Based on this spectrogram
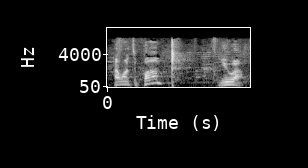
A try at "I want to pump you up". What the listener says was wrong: No. You want to pump you up like that. You put the emphasis on the wrong syllable.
